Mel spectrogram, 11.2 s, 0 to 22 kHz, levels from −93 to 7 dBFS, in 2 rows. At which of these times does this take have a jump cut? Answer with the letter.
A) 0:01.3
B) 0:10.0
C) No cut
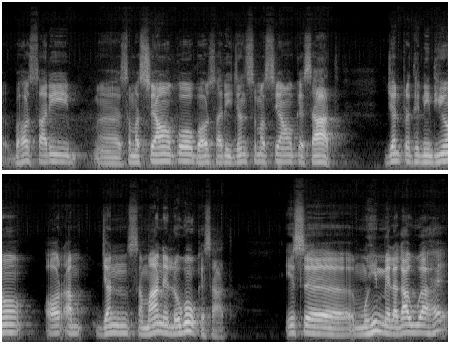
C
